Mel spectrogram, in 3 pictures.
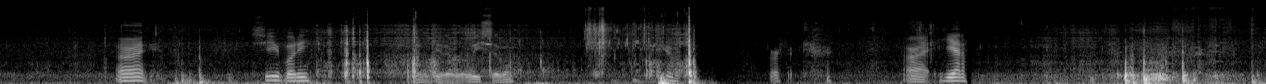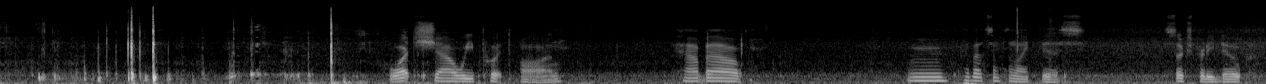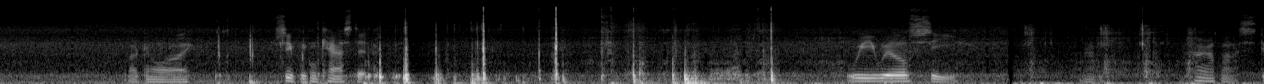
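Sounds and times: knocks against kayak hull: 0:29.0 - 0:33.2.

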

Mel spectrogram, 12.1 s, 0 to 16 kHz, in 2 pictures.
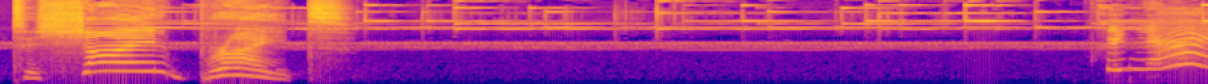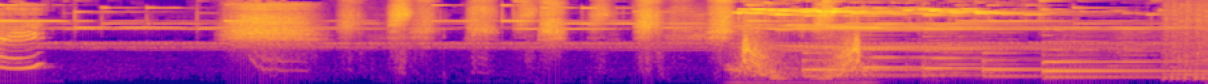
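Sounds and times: cartoon twinkle chimes: 0:00.4 - 0:12.0.

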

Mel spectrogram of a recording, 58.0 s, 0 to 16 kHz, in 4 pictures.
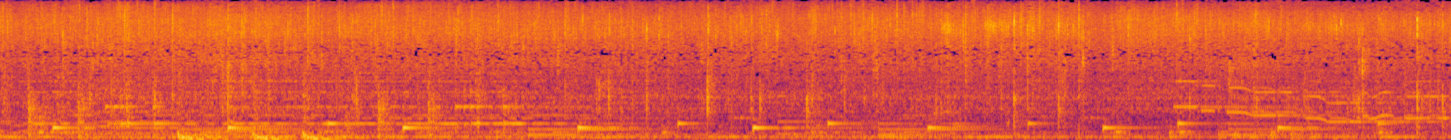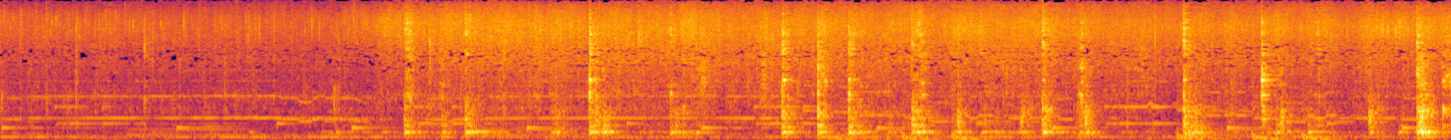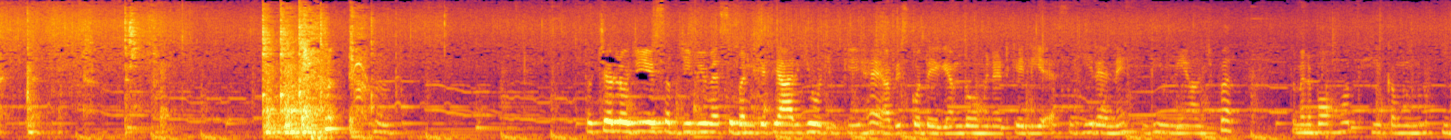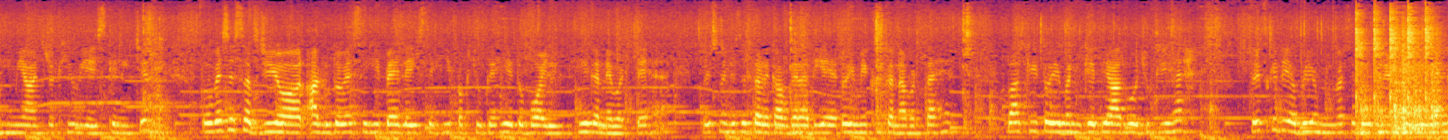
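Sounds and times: vegetables sizzling in hot oil: 0:00.0 - 0:58.0
steel ladle scraping pan: 0:11.2 - 0:33.3, 0:35.0 - 0:40.2, 0:44.7 - 0:58.0.

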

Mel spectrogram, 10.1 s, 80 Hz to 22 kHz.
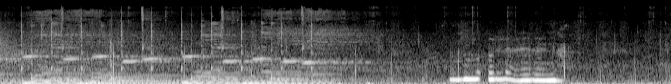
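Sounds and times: background music: 0:00.0 - 0:05.9
faint outdoor ambience: 0:00.0 - 0:10.0.

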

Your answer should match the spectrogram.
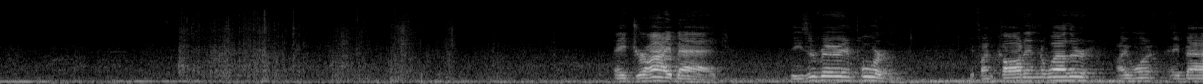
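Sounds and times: rummaging through fabric backpack: 0:01.8 - 0:05.1.

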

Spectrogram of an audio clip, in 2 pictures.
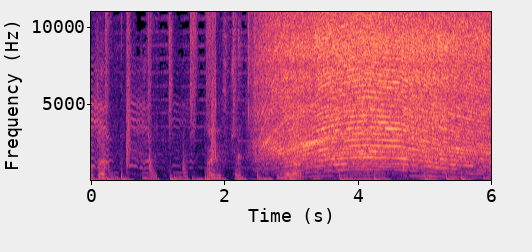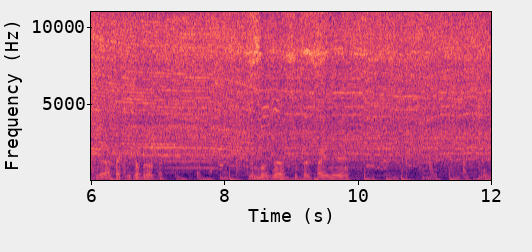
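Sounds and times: electronic beat music: 0:00.3 - 0:12.0
rotary grinder motor whine: 0:02.4 - 0:12.0.

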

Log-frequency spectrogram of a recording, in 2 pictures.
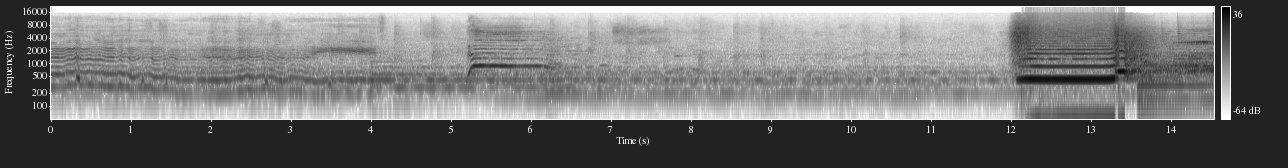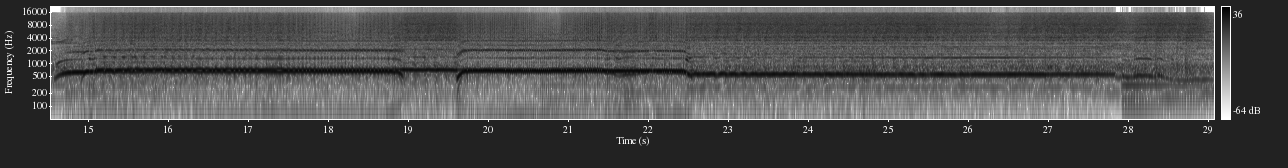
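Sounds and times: background music chords: 0:00.0 - 0:29.0.

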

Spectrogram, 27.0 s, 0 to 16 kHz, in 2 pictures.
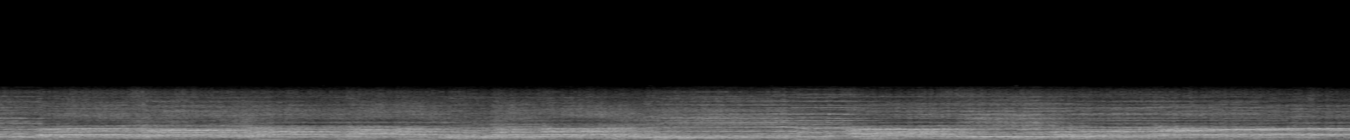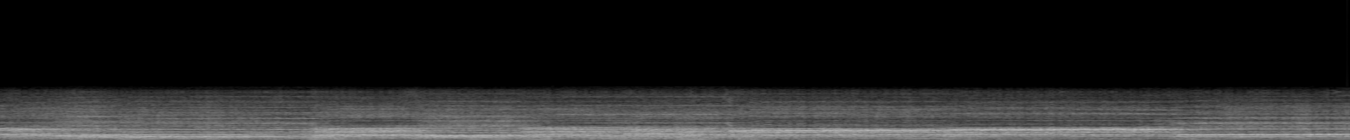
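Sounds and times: choir singing a hymn: 0:00.0 - 0:27.0.

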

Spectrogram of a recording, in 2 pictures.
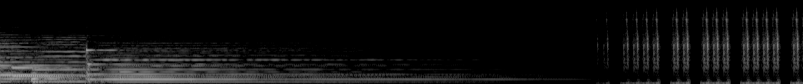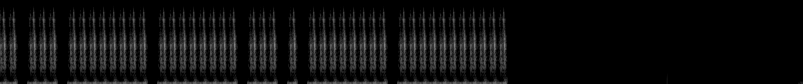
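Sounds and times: background music: 0:00.0 - 0:05.6
keyboard typing clicks: 0:06.0 - 0:13.1.

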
